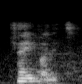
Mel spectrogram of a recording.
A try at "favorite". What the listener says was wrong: Okay, give me a good R instead of favorite. Push the tongue down.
